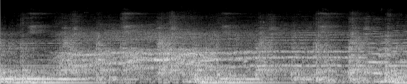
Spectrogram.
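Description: A large choir singing a Rajasthani folk song, with a low bass line and light percussion underneath.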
